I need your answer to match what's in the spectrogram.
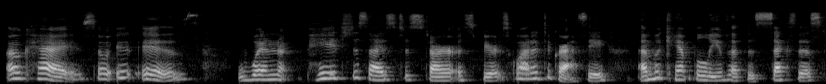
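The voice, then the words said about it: Croaky, strained voice. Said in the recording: “I lost my voice ... she's gonna be a little croaky for this episode”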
